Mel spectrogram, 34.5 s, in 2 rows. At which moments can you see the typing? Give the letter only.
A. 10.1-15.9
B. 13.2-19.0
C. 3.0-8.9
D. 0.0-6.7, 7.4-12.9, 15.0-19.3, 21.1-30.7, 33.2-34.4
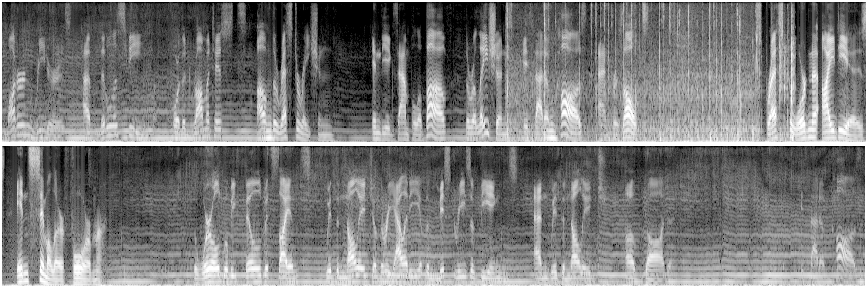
A.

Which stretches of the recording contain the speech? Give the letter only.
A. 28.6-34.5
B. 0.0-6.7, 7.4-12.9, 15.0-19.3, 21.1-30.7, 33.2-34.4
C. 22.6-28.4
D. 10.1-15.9
B.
